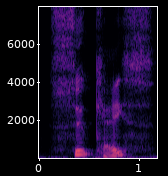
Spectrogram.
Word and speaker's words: suitcase: If the first word of a compound noun works like a noun, then we stress the first word and not the second. For example, suitcase, the first word is suit. As we know, suit is a noun, so we stress it.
